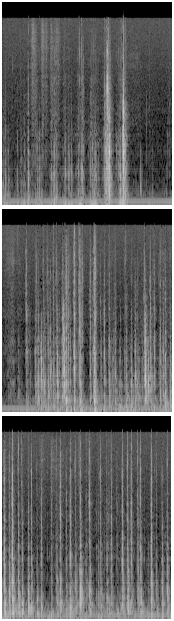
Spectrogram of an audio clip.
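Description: Fingertips tap the sides of a large clear green PET plastic water bottle with a red cap, partly filled with liquid and held in one hand. Quick, soft, hollow plastic taps patter over a steady low hum, with two sharper knocks near the start and a brief quiet pause. The tapping then returns denser and faster until the end.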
